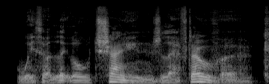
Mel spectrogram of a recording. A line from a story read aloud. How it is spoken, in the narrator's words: Captain Kirby breathed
